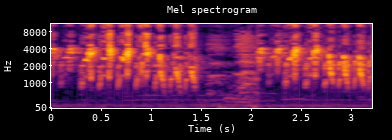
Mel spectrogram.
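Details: Sooty-headed bulbul recording used as a lure to prompt other bulbuls to sing, described as a lively fighter-style singer. Dense bubbly chattering notes in two rapid bursts with a brief pause between them.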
